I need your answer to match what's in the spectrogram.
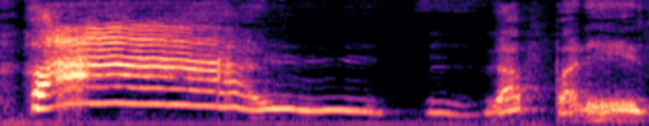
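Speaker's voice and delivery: high crying shout of fright; hammed-up scared yelp; frightened shriek. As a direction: shriek as the ghost comes. Disciple screams in fright.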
